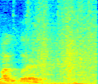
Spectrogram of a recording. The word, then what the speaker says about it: Mugler: but oh well um I did have to look up the pronunciation for mugler like I had to look it up and play the sound and it's definitely a muggler that's on me it looks like nuclear but you know I'd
